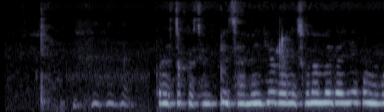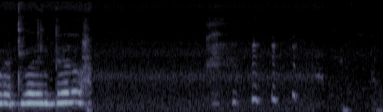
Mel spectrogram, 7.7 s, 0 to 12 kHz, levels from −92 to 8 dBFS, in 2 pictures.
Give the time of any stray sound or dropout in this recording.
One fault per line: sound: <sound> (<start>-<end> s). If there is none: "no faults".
sound: laugh (0.7-1.4 s)
sound: laugh (5.9-6.8 s)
